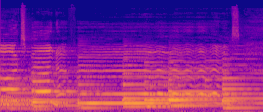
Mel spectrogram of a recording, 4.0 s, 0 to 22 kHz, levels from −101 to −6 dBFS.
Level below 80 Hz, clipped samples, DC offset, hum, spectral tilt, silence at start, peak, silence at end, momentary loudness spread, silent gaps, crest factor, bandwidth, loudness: -66 dBFS; under 0.1%; under 0.1%; none; -6 dB/octave; 0 s; -18 dBFS; 0 s; 6 LU; none; 14 dB; 16 kHz; -32 LUFS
